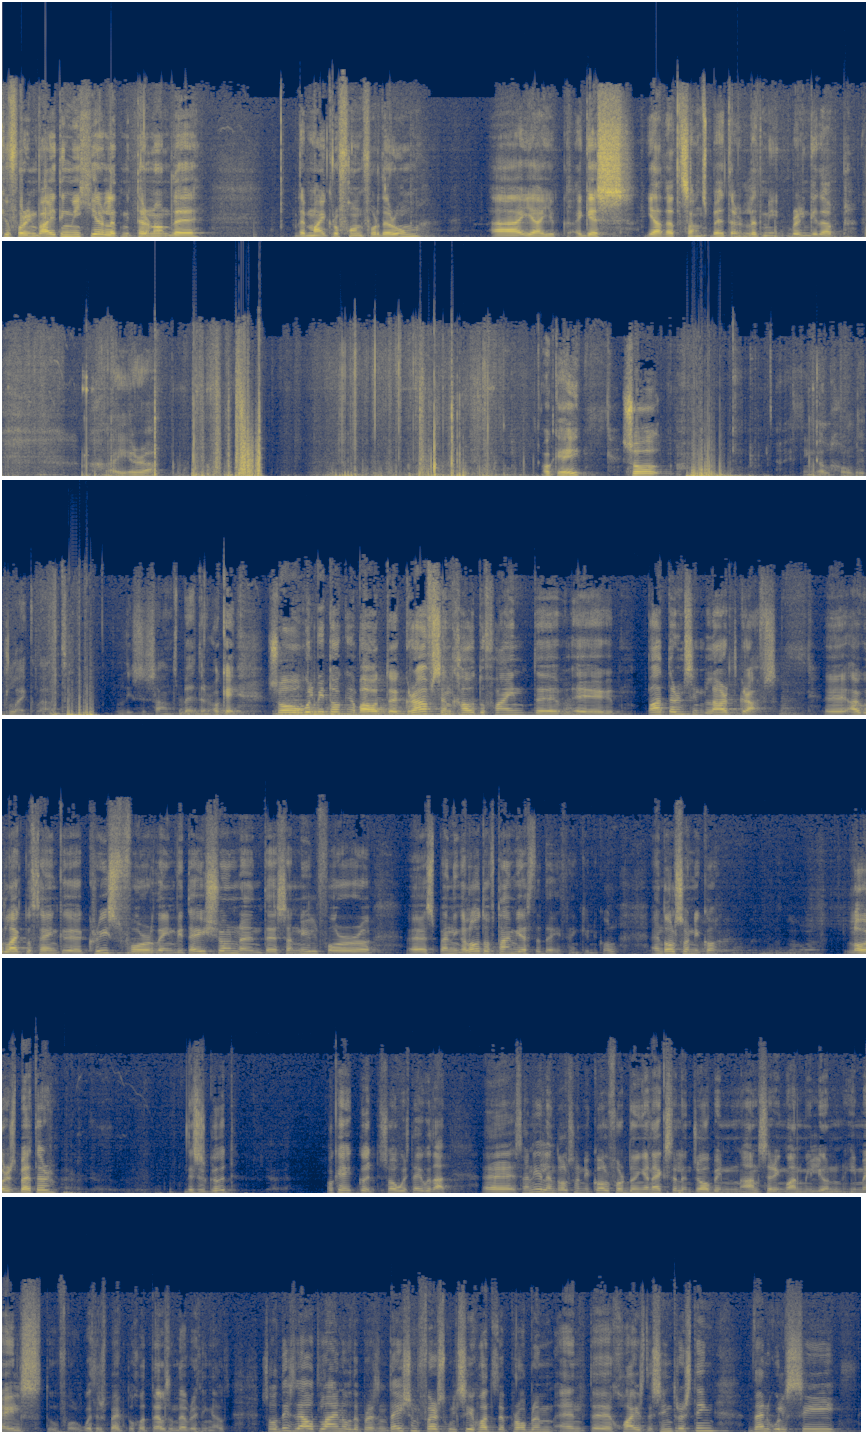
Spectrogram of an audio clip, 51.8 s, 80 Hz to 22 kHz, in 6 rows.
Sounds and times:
Speech: 0:00.0 - 0:02.0, 0:02.9 - 0:04.3, 0:04.9 - 0:08.5, 0:09.5 - 0:10.3, 0:14.0 - 0:15.3, 0:16.5 - 0:33.2, 0:33.8 - 0:35.2, 0:36.4 - 0:51.6.

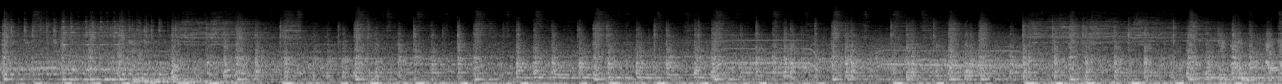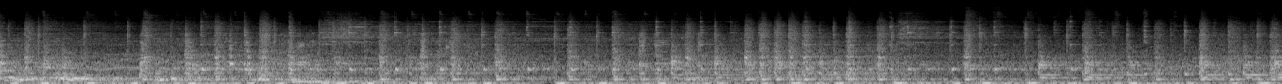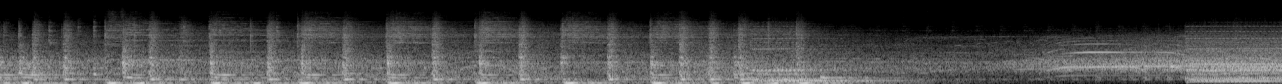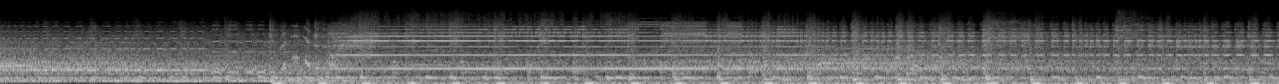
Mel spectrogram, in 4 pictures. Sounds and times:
Drum kit: 0:00.0 - 0:51.2.

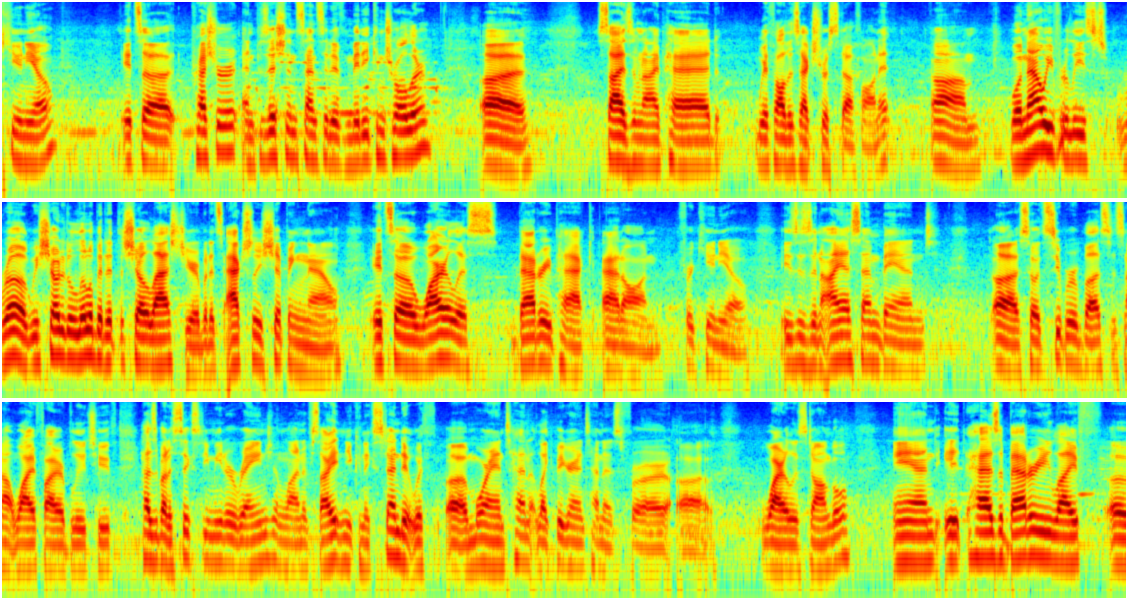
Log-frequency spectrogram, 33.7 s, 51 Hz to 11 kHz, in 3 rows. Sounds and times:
Speech: 0:00.0 - 0:00.6, 0:01.2 - 0:33.7.

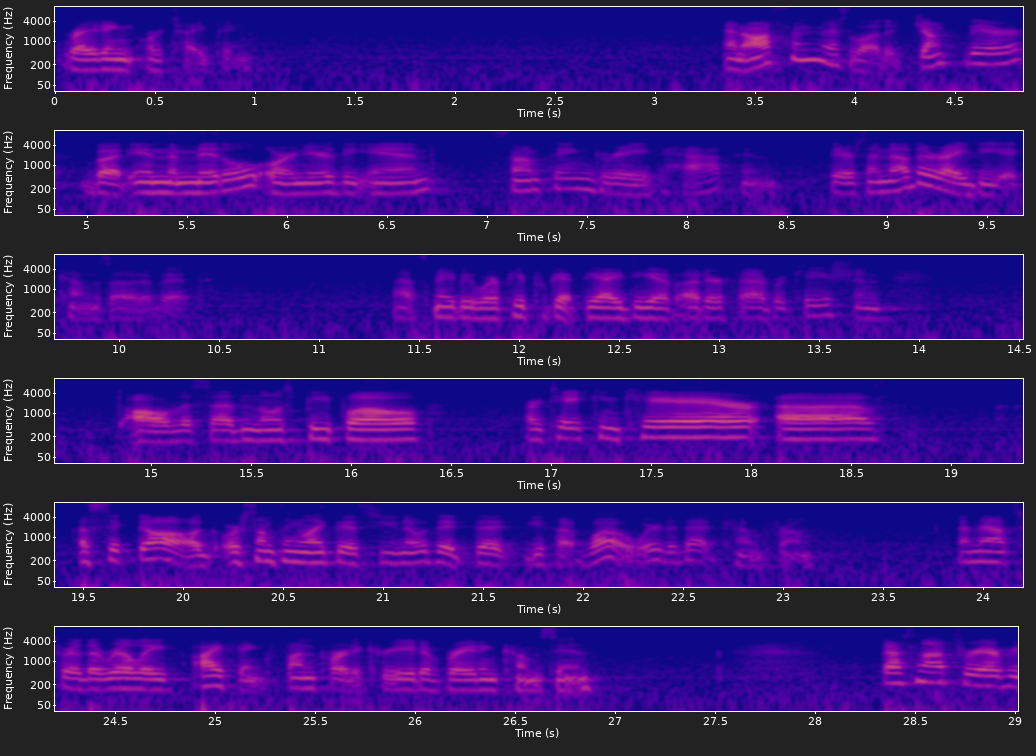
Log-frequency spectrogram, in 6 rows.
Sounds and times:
Speech: 0:00.0 - 0:01.0, 0:03.4 - 0:10.5, 0:11.4 - 0:13.8, 0:14.8 - 0:18.8, 0:19.4 - 0:23.2, 0:23.8 - 0:27.0, 0:28.3 - 0:29.0.

